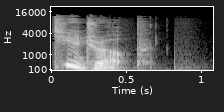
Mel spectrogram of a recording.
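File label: "dewdrop", British English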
